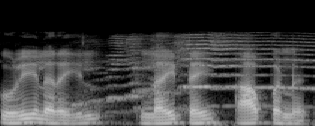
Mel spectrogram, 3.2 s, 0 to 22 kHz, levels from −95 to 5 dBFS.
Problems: continuous background conversations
